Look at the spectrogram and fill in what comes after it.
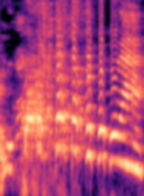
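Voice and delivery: very high-pitched, video-game style voice. Imitating how another speaker does a Mario voice: Mario voice. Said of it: "You do like the".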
